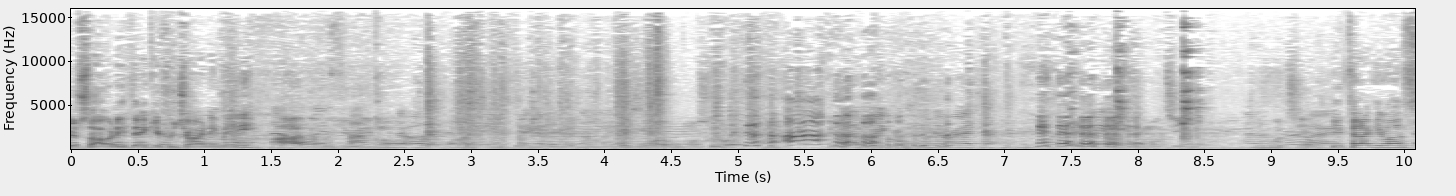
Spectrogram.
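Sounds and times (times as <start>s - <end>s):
ceramic plates clinking: 2.6s - 8.7s.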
